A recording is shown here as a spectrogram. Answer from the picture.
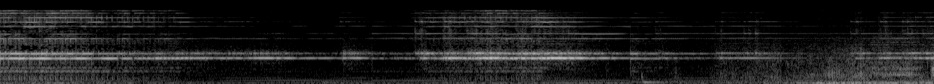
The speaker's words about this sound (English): Boy, I wish that phone would stop ringing. I'm not going to get up to answer that phone. I just wish it would stop ringing. That damn bell must be at the other end of the world.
